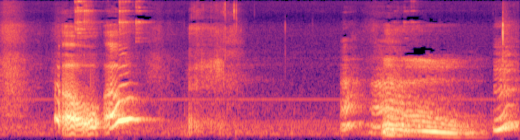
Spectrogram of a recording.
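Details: A female German Shorthaired Pointer gives drawn-out, whining, talk-like moans to ask for something; her owner wonders if she wants a drink.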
